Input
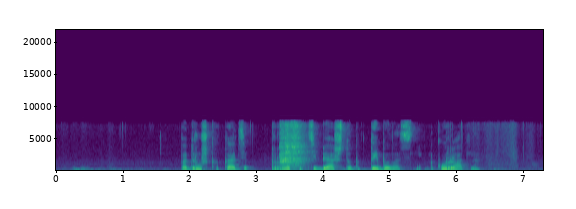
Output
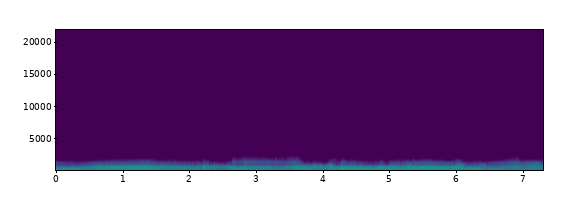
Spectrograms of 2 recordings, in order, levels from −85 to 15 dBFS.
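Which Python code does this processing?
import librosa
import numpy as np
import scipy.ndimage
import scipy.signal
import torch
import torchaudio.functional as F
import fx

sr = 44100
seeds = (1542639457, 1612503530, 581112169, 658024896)

y = fx.spec_swells(x, sr, rise_s=2.42)
y = fx.doppler_pass(y, sr, speed_mps=8, closest_m=4.6, pass_at_s=2.25)
y = scipy.signal.sosfilt(scipy.signal.butter(2, 54.0, 'highpass', fs=sr, output='sos'), y)
y = y + 0.47 * np.pad(y, (int(1.6 * sr / 1000.0), 0))[:len(y)]
y = fx.over_compress(y, sr, threshold_db=-36.0, ratio=-0.5)
y = np.clip(10.0 ** (30.5 / 20.0) * y, -1.0, 1.0) / 10.0 ** (30.5 / 20.0)
y = scipy.ndimage.gaussian_filter1d(y, 11.0, mode='constant')
y = fx.echo_feedback(y, sr, ms=334, feedback_pct=21, wet_db=-15)
y = fx.band_squash(y, sr, depth_pct=100)
y = F.gain(torch.from_numpy(y), 1.5).numpy()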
